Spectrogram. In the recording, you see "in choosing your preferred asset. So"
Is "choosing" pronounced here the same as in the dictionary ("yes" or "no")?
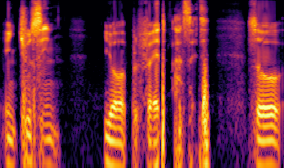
no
